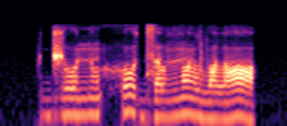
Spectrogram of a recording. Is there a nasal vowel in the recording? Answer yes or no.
yes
